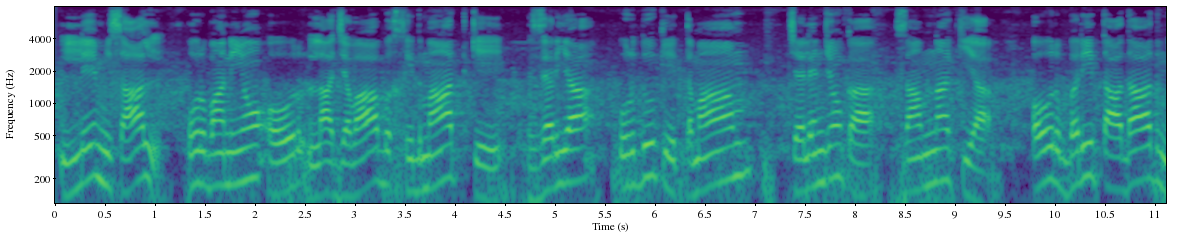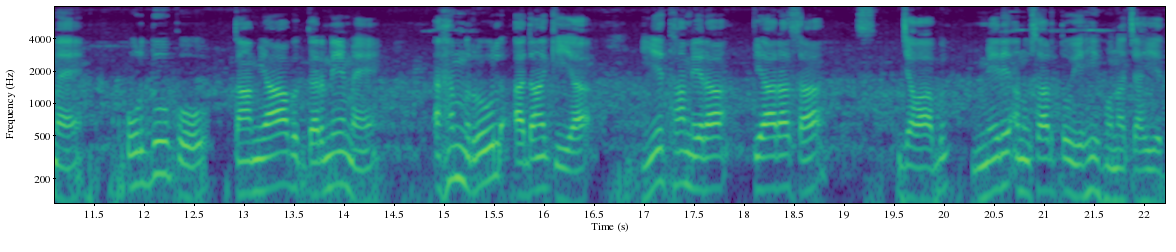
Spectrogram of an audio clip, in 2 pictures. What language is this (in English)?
Urdu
